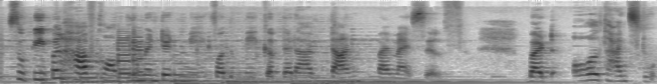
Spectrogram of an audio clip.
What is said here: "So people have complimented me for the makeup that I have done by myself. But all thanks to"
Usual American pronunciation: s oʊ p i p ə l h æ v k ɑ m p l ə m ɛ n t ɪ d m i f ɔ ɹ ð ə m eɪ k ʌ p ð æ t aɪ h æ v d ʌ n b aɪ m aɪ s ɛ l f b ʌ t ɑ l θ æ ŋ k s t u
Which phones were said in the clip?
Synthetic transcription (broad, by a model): s oʊ p i p ə l h æ v k ɑ m p l ə m ɛ n t ɪ d m i f ɔ ɹ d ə m eɪ k ʌ p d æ t aɪ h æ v d ʌ n b aɪ m aɪ s ɛ l f b ʌ t ɑ l t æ ŋ k s t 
